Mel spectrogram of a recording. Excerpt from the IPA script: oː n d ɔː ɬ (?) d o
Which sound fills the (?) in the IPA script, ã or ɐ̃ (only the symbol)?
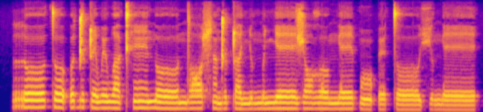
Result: ɐ̃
